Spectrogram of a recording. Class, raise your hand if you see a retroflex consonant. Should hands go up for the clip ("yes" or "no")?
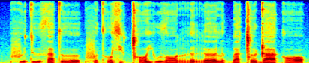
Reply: yes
